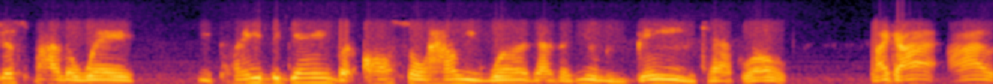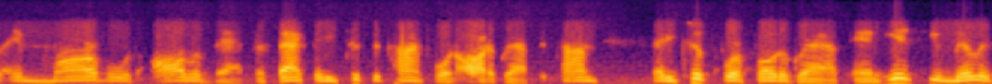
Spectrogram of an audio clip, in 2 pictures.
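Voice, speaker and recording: Here a man with a normal speaking voice talks at a moderate pace, his medium pitch showing ordinary variation. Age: 30s. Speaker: inspirational speaker and author. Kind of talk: radio interview. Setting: phone or remote line.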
